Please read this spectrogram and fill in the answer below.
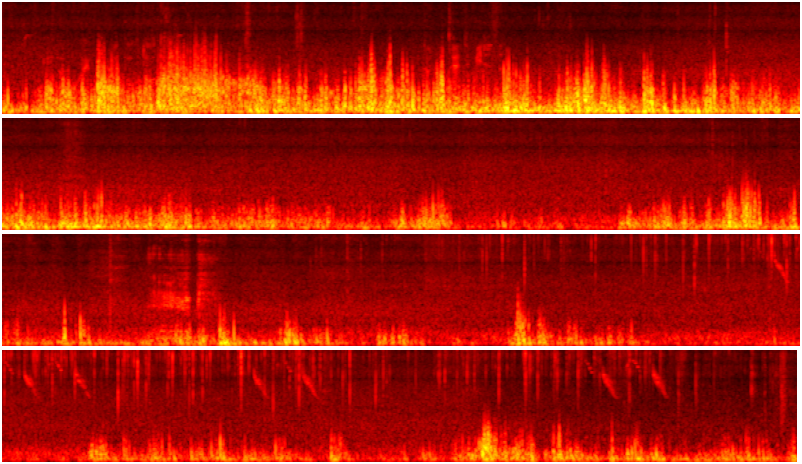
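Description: Wind buffeting a handheld phone's microphone outdoors, an uneven low rumble that is heaviest in the first twelve seconds and then comes in weaker gusts.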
